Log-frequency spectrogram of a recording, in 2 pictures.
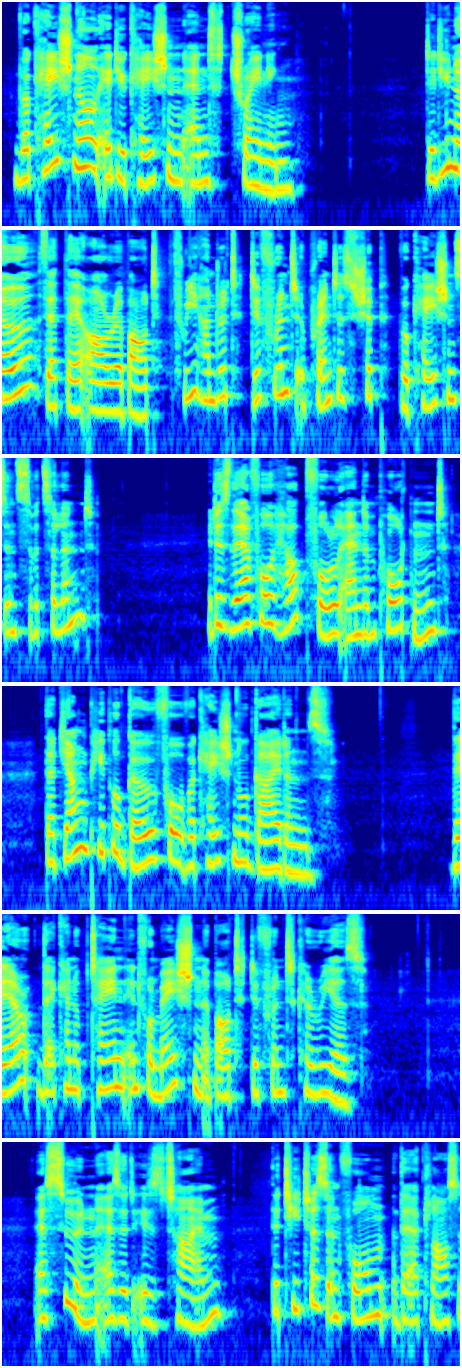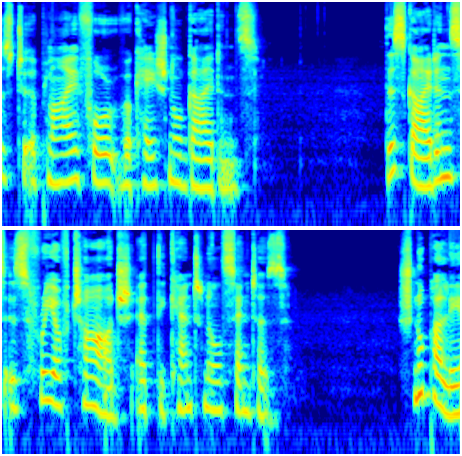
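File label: English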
